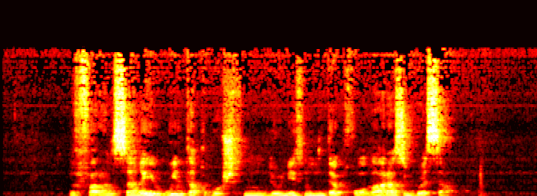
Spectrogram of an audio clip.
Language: Kabyle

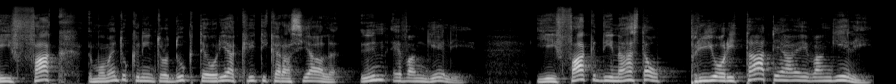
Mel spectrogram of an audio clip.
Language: Romanian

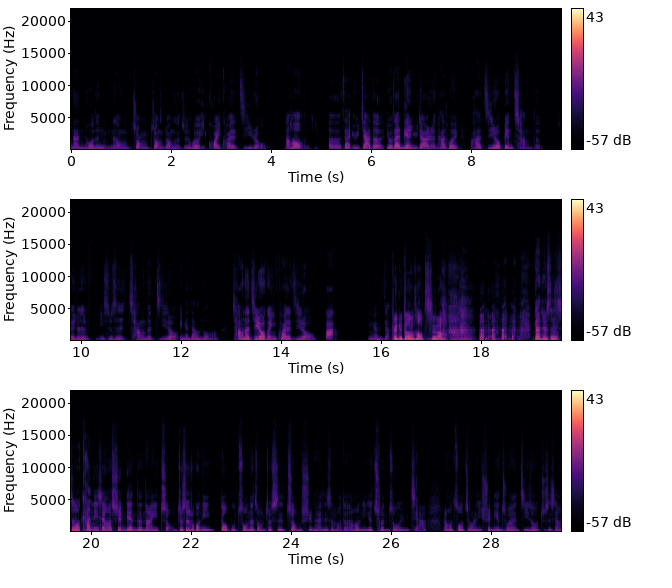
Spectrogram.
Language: Chinese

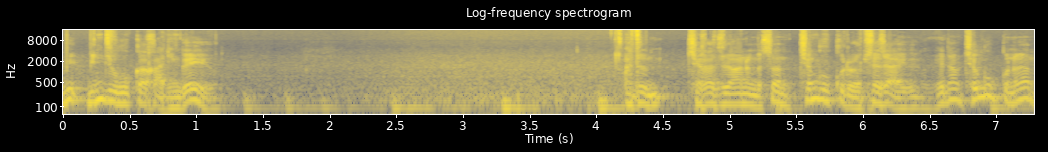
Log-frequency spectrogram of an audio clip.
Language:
Korean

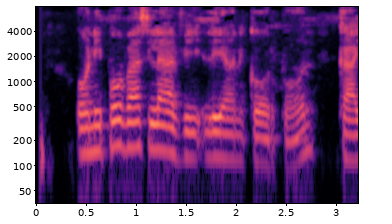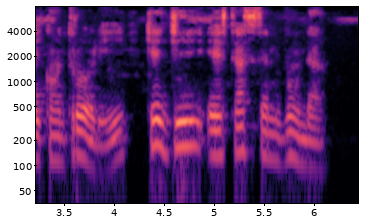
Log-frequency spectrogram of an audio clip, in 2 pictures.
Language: Esperanto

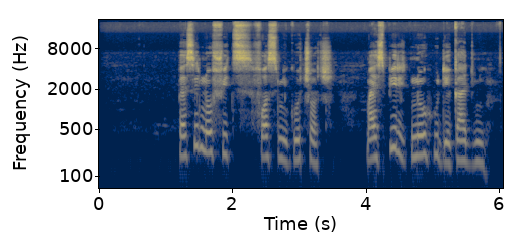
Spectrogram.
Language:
Nigerian Pidgin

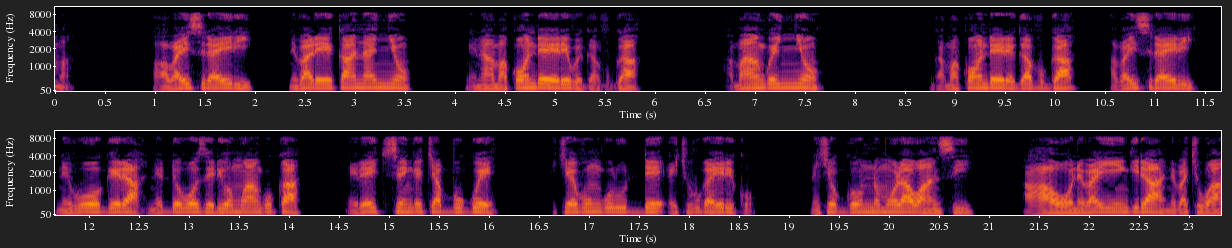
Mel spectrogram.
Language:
Ganda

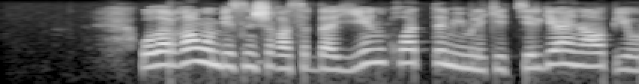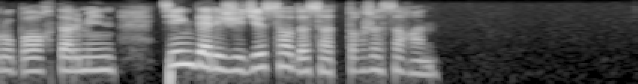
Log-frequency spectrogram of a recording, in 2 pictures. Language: Kazakh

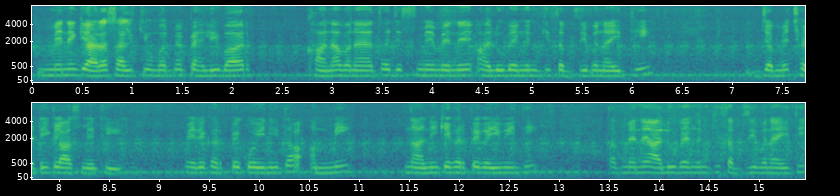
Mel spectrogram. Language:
Urdu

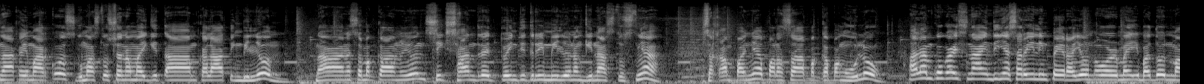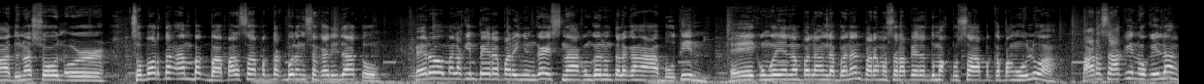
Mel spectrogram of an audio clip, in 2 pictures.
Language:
Filipino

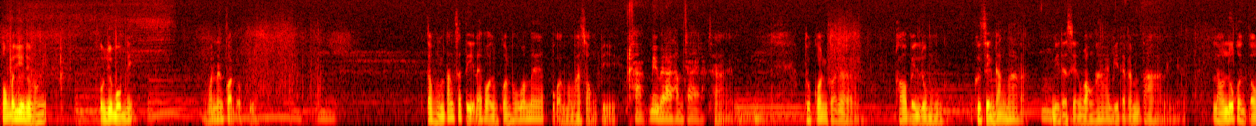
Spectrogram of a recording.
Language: Thai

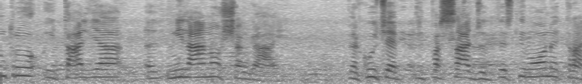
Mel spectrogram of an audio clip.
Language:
Italian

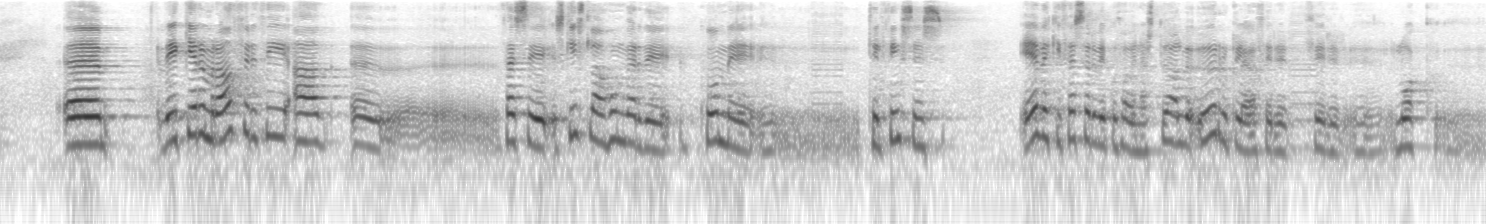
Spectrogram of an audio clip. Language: Icelandic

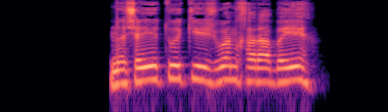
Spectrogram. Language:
Pashto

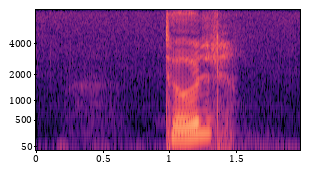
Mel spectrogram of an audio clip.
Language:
Swedish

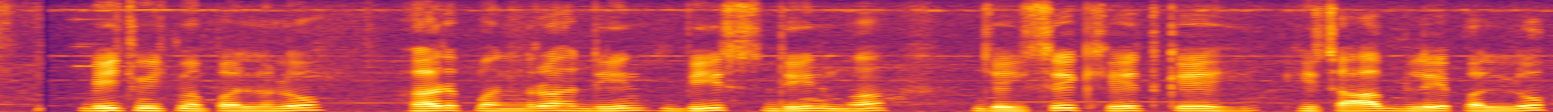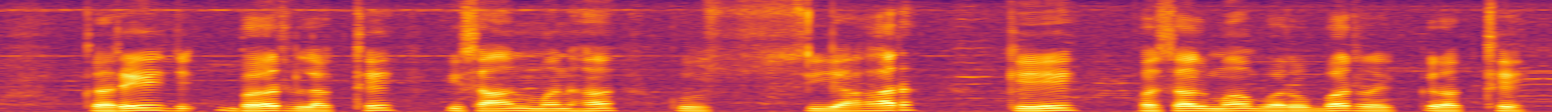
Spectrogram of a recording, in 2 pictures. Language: Chhattisgarhi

